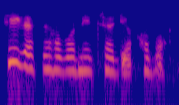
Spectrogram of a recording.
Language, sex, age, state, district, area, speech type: Assamese, female, 18-30, Assam, Dibrugarh, urban, conversation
